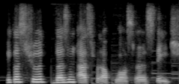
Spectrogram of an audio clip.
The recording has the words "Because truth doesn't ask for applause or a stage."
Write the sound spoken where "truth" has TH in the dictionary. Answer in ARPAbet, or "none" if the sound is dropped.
T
